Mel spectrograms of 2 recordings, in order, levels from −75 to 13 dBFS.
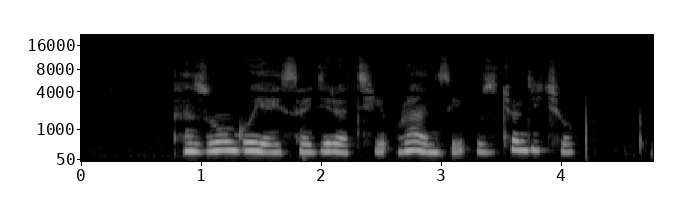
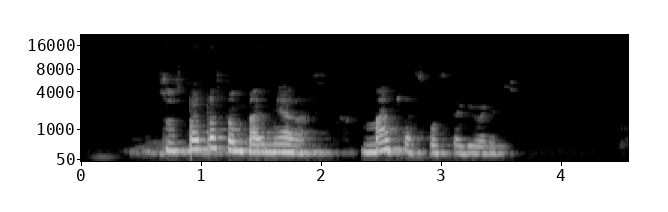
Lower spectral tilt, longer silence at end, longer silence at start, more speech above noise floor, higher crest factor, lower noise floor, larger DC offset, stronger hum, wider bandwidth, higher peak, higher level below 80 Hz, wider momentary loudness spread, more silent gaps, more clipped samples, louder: second, -5 dB/octave vs -8 dB/octave; second, 0.65 s vs 1.05 s; first, 0.75 s vs 0.5 s; second, 46 dB vs 60 dB; about the same, 16 dB vs 16 dB; about the same, -74 dBFS vs -76 dBFS; neither; neither; first, 11.5 kHz vs 7.2 kHz; second, -14 dBFS vs -2 dBFS; second, -82 dBFS vs -64 dBFS; second, 11 LU vs 14 LU; neither; neither; second, -29 LUFS vs -17 LUFS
